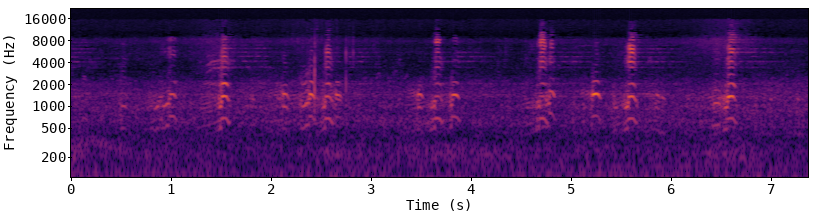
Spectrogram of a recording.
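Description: A flock of geese honking: many short calls, some overlapping, keep coming throughout, over a low steady rumble.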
